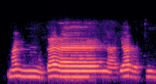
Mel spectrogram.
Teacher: Man kana yarju termasuk bacaan ihfa. Alasannya karena nun sukun bertemu dengan kaf. Cara membacanya samar dengung 3 rokat.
